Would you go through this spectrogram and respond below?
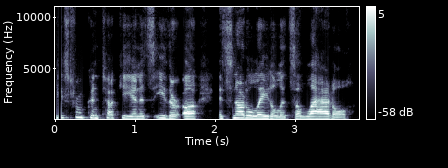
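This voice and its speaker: A woman's voice: on the low side, brisk. A woman with a Boston accent hosting a casual livestream chat, greeting viewers and chatting with her co-hosts. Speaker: host.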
